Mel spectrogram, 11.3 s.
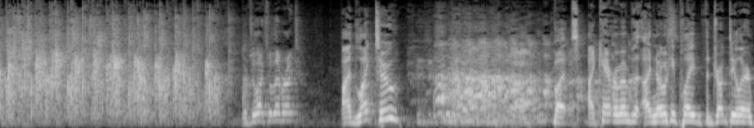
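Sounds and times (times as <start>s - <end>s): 
small group round of applause: 0.0s - 3.8s
speech: 3.6s - 11.3s
laughter: 6.1s - 10.3s.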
